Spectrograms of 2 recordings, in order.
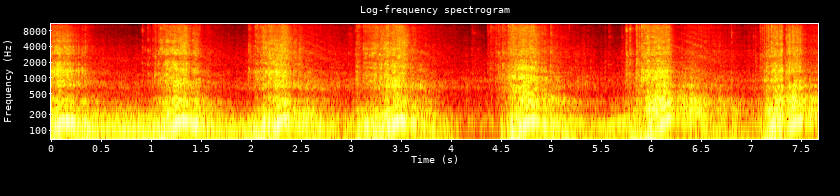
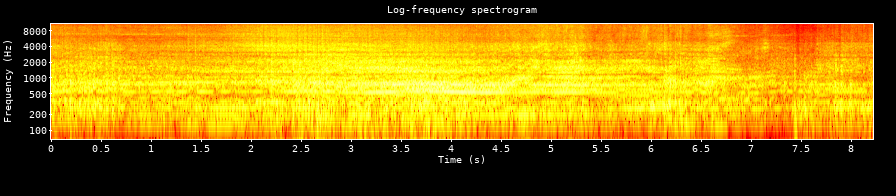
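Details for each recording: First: Burnout car "Shut Up" at Northern Nats, test run before competition: repeated sharp blips, about one a second, each rising cleanly and dropping back crisply with no misses or knocks; no oil leaks, healthy. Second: Engine revving hard during a burnout, tuned slightly rich, roars at high revs under heavy tyre noise, then the note suddenly drops away as the rods exit the block and oil appears; catastrophic engine failure.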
